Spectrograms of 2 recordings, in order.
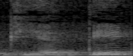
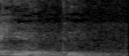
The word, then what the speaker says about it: Giyanti: Pelafalan dalam bahasa Belanda yaitu Giyanti dan dalam bahasa Jawa Giyanti.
